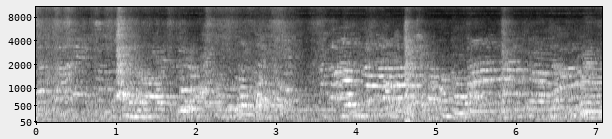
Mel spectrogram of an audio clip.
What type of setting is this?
cafe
